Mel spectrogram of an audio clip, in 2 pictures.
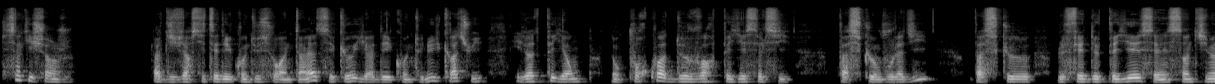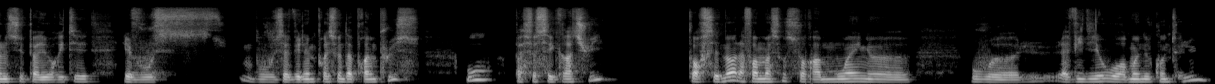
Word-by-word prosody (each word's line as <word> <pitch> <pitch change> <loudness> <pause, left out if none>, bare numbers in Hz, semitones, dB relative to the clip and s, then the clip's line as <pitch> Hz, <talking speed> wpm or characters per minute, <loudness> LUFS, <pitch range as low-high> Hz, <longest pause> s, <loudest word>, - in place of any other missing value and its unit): C'est - - -8
ça 210 - +1
qui 180 -4 -2
change, 120 -5 -2 0.8
la - - +2
diversité 120 +2 0
des 125 -1 +2
contenus 125 +1 -3
sur 120 - 0
internet, 115 +10 +2
c'est 120 -10 -1
qu'il 145 +5 0
y 120 - -1
a 115 - 0
des 115 0 0
contenus 115 +9 -5
gratuits 155 -2 -1 0.3
et - - -9
d'autres 135 0 +1
payant, 130 -3 -1 0.3
donc - - -6
pourquoi - - +2
devoir 130 0 -1
payer 130 -1 -2
celle-ci? 120 -1 0 0.5
Parce - - +4
qu'on 115 - +1
vous 115 +1 -2
l'a 120 0 0
dit? 220 - -5 0.4
Parce - - +4
que, 120 -1 0 0.2
le 120 - -2
fait 130 +3 +3
de 125 0 +1
payer 130 +5 +4
c'est 145 - +3
un 115 - +1
sentiment 125 +3 +3
de 125 - +5
supériorité 115 0 0 0.3
et 120 - +3
vous 115 0 -3
s 110 - -1 0.5
vous 115 -2 -5
avez 120 +1 +2
l'impression 125 +2 +1
d'apprendre 125 -1 +3
plus? 225 - -3 0.4
Ou 210 +3 -2 0.2
parce - - -1
que - - -1
c'est - - +5
gratuit, 130 - 0 0.8
forcément 165 +8 +5
la - - +1
formation 130 +2 +2
sera 125 -5 0
moins, 130 +3 +1
heu 115 -2 -2 0.6
ou, 120 -1 -2
heu, 110 -1 0
l 70 +3 -15
la - - 0
vidéo 130 +3 -1
aura 120 - +3
moins 125 0 +4
de 125 0 +1
contenu? 140 +12 -5
125 Hz, 170 wpm, -25 LUFS, 115-135 Hz, 0.8 s, de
